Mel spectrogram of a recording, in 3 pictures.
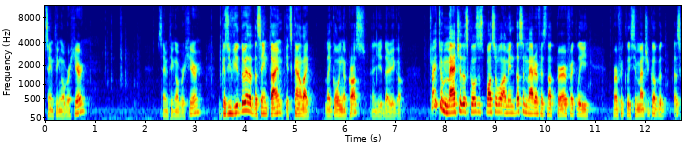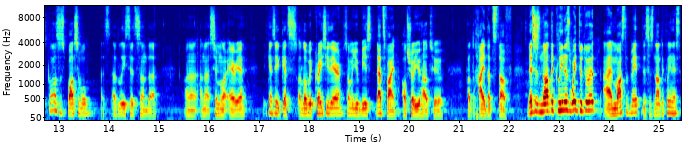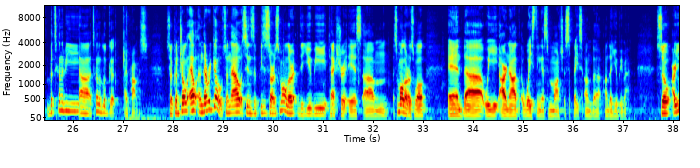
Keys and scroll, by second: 0.9 g, 2.9 g, 4.4 g, 6.3 ctrl+z, 8.0 g, 23.2 ctrl+u, 25.3 ctrl+u, 26.8 ctrl+i.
